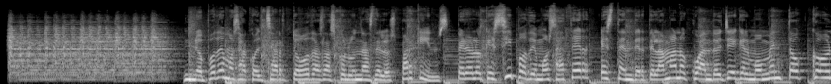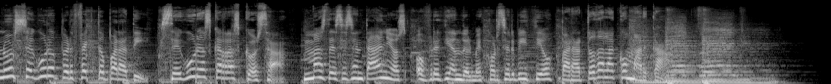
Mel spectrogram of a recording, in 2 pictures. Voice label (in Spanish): MUJER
